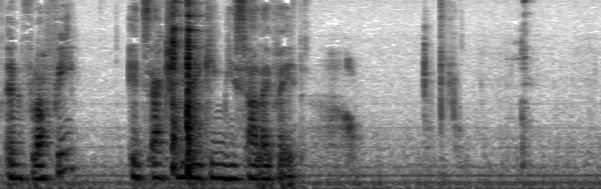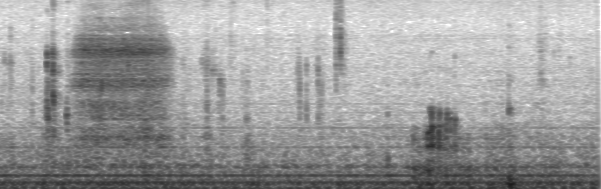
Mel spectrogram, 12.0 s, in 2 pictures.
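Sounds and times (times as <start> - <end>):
soft chewing: 3.4 - 7.1, 7.8 - 10.8.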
